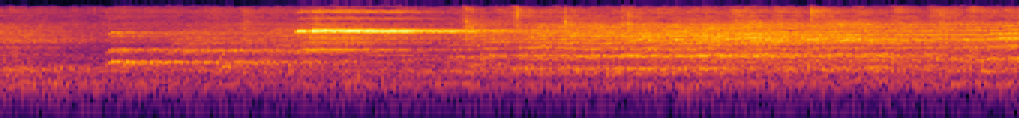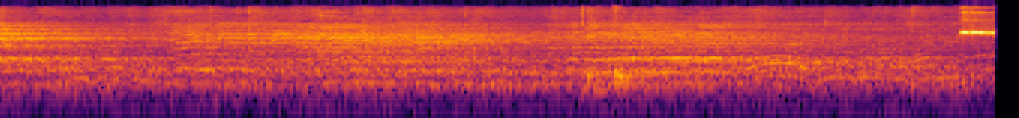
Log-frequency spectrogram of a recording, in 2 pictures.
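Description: A crowd of spectators chatters and cheers.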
